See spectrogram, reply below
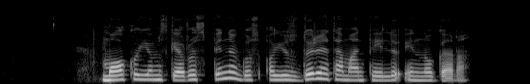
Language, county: Lithuanian, Klaipėda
